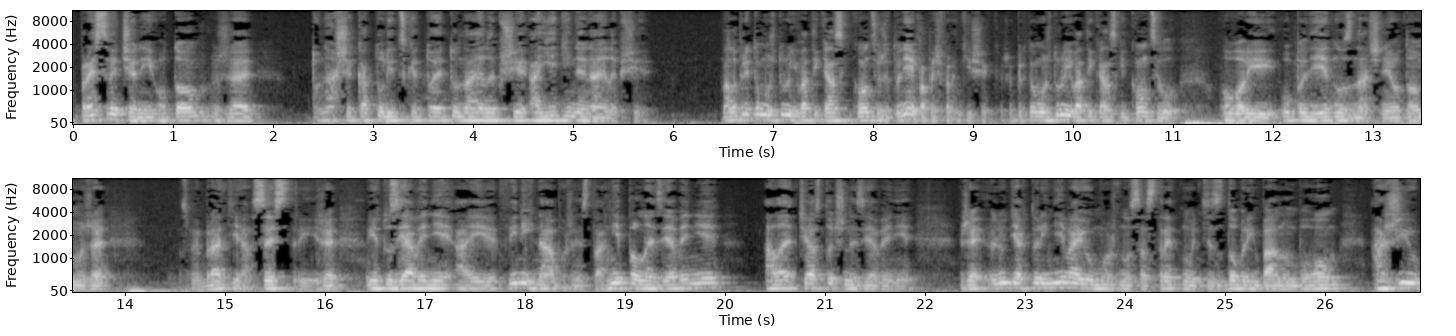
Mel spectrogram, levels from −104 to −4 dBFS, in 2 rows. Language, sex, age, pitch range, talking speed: Slovak, male, 40-59, 100-120 Hz, 150 wpm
